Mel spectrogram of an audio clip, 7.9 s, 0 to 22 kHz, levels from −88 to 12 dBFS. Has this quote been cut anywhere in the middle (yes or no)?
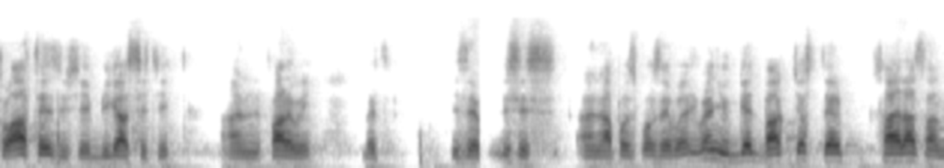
yes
